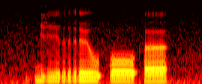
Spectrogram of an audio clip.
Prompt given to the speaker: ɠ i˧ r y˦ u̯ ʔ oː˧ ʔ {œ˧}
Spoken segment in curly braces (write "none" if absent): œ˧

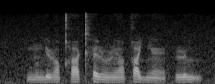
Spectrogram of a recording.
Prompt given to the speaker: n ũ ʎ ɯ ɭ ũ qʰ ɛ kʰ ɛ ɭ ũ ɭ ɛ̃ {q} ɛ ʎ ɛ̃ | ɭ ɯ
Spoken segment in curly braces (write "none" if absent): q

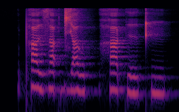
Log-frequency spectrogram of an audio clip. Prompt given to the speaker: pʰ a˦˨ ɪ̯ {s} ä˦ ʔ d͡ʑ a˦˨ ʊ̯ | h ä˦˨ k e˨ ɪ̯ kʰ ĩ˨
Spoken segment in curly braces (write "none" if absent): z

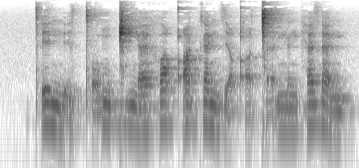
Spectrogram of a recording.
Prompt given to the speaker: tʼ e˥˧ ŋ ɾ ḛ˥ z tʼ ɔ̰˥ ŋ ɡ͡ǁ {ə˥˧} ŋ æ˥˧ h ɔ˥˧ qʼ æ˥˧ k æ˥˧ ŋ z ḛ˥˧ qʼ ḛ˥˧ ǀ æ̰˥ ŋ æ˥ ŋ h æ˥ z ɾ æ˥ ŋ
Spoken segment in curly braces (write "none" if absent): ə˥˧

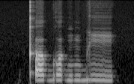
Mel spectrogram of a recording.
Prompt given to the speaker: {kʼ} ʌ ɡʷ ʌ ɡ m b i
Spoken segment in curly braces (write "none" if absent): kʼ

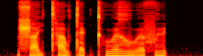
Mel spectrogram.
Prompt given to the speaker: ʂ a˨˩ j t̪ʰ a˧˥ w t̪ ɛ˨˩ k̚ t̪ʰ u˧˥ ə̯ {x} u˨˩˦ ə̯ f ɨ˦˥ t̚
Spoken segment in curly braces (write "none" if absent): ɣ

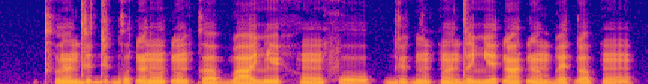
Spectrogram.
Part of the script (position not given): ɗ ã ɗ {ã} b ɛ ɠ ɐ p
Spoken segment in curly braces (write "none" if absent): ə̃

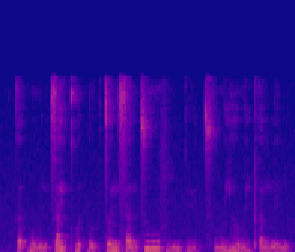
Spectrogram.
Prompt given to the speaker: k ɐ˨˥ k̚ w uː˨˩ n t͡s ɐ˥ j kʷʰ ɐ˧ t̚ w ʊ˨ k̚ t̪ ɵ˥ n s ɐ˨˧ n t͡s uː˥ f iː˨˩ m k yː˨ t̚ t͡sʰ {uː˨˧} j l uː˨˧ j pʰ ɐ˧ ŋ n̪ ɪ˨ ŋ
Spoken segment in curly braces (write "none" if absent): uː˨˥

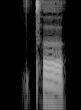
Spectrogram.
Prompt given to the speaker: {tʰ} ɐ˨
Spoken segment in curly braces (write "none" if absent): tʰ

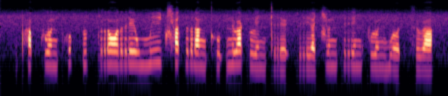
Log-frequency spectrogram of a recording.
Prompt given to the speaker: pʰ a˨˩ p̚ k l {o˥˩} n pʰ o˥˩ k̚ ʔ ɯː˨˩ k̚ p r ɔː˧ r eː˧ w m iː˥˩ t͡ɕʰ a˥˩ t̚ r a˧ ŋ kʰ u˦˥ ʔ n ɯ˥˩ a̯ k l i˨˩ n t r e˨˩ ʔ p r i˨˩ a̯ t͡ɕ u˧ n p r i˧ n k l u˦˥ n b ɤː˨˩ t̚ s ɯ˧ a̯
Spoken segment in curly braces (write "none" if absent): o˨˩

